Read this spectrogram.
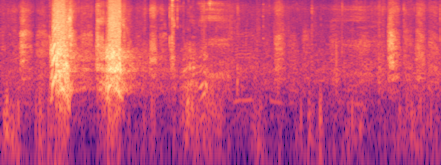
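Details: Excited, jumpy dog reacting to an unseen squirrel: two sharp, loud barks about half a second apart, followed by softer scattered whimpering noises and quiet indoor background.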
